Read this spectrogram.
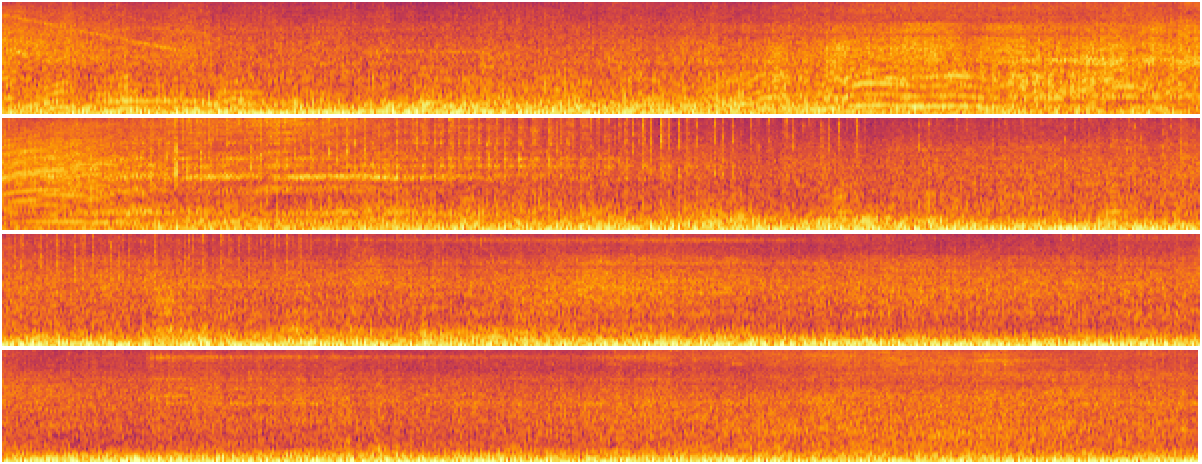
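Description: Many motorcycle engines rumble and rev close by, outdoors.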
